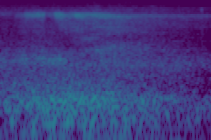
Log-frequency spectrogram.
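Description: A low rush of moving air on the microphone, swelling just after the start and fading away toward the end.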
